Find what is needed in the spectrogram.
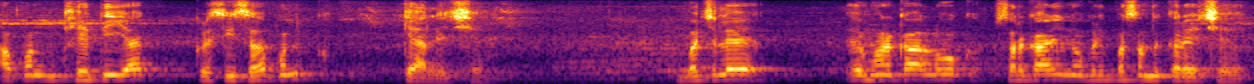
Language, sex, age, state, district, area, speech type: Maithili, male, 30-45, Bihar, Supaul, rural, spontaneous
